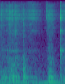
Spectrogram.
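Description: Rosemary stirred into bath salts in a bowl, giving a few soft scraping clinks of spoon against the container, close and quiet, with one brighter clink near the end.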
